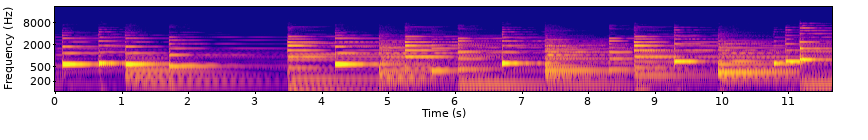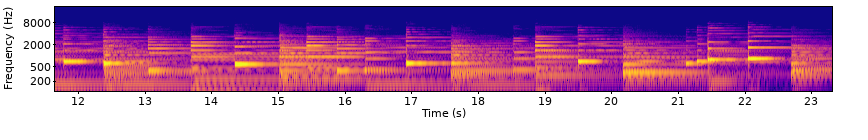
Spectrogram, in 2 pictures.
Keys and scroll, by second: 12.0 shift+BackSpace.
